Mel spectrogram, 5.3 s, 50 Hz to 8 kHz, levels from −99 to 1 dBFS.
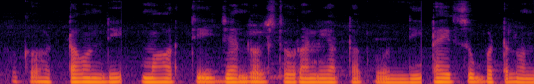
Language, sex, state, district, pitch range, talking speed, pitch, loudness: Telugu, male, Andhra Pradesh, Anantapur, 130-140 Hz, 145 wpm, 135 Hz, -32 LUFS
